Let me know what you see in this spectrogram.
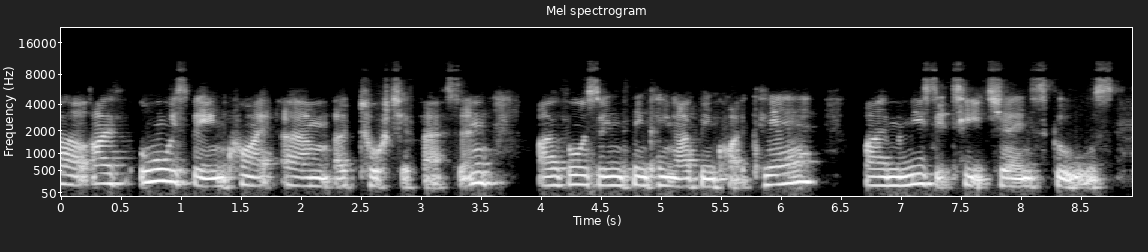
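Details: Music teacher diagnosed with mixed primary progressive aphasia; word-finding difficulty began about four years earlier; primary progressive aphasia (mixed type).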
